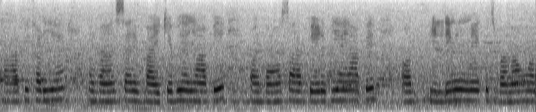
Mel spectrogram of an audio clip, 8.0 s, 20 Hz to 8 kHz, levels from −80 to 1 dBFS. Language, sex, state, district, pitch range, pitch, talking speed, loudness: Hindi, female, Chhattisgarh, Raipur, 225-245 Hz, 230 Hz, 185 wpm, -15 LUFS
